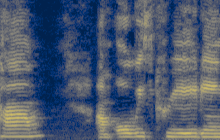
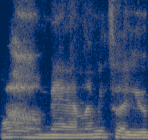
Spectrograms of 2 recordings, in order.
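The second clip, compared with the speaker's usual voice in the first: very quiet, personal undertone, low and soft; 4 semitones lower, 16 dB quieter than usual. Asked to talk about that side of the business, starting in a lowered voice. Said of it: "she lowers her voice when she starts talking".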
